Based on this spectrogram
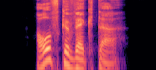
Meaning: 1. comparative degree of aufgeweckt 2. inflection of aufgeweckt: strong/mixed nominative masculine singular 3. inflection of aufgeweckt: strong genitive/dative feminine singular
- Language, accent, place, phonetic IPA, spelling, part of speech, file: German, Germany, Berlin, [ˈaʊ̯fɡəˌvɛktɐ], aufgeweckter, adjective, De-aufgeweckter.ogg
